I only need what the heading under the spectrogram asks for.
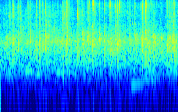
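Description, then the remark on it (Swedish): An audience at a church conference claps warmly and steadily for a speaker, a dense wash of many hands applauding at moderate loudness throughout, with no voices standing out. “en varm applåd”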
